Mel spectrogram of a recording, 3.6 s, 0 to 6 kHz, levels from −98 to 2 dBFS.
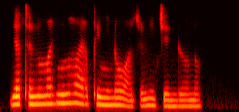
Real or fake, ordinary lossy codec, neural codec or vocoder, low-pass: fake; none; codec, 24 kHz, 0.9 kbps, WavTokenizer, large speech release; 5.4 kHz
